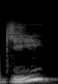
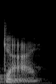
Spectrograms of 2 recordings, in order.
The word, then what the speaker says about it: Guy: by a child also they pronounce his name as gee but he's from irish descent not french so i'm gonna pronounce it guy wait is that where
